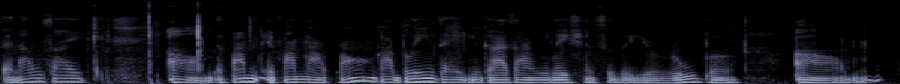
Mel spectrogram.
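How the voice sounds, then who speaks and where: A woman with a deep, raspy voice chatting to her viewers and telling a story in a casual, rambling way, with many ums and some half-whispered asides. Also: background noise. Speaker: channel host.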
